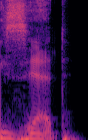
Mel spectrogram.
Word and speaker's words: Z: And should it really be the Gen Zed stair in Canada? Because we say zed. Americans say Z.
